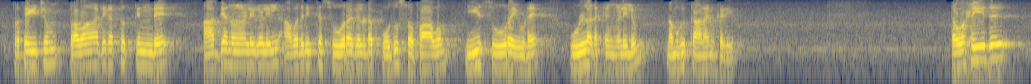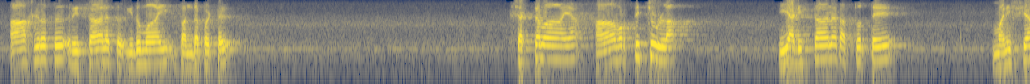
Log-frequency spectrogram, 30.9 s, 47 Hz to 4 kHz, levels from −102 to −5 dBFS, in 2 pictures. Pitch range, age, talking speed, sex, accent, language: 130-165 Hz, 40-59, 45 wpm, male, native, Malayalam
